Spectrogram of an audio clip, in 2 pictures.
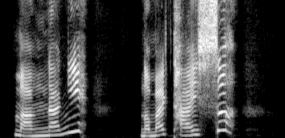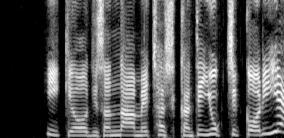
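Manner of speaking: lightly acted indignant older relative; affronted mother-in-law. Mother-in-law defending her son from insult, affronted. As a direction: take offence at the insult.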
